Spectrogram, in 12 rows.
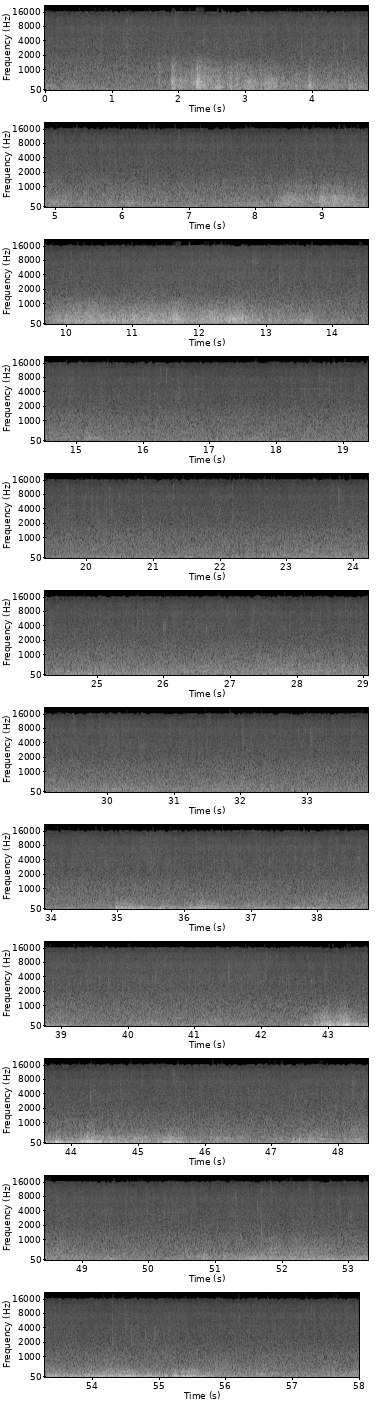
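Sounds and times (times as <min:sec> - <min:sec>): heavy rain: 0:00.0 - 0:58.0
rolling thunder: 0:01.8 - 0:05.2, 0:08.0 - 0:13.8, 0:42.6 - 0:46.6.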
